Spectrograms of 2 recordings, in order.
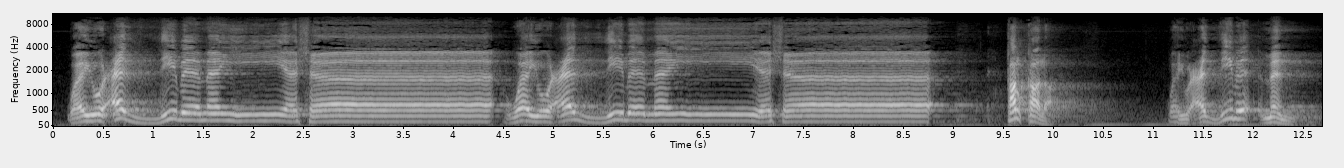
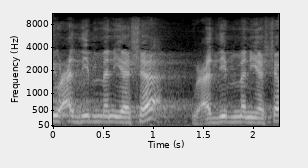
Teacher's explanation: فوارس أخذ عن شيخه نافع بالإظهار، أي إظهار الباء عند الميم، وإذا أظهر الباء عند الميم لا بد من قلقلة الباء · Shown in: first take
